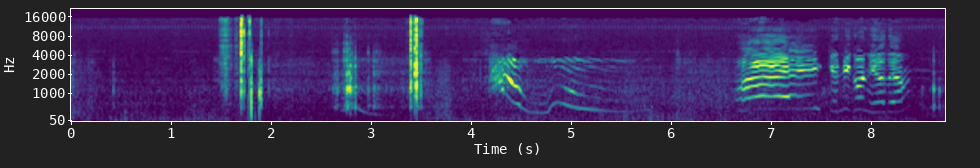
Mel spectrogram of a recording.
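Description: A woman's high-pitched voice whooping: one call sliding steeply down in pitch about halfway through, then a long, high, held cry near the end. A few sharp clicks come before the calls.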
